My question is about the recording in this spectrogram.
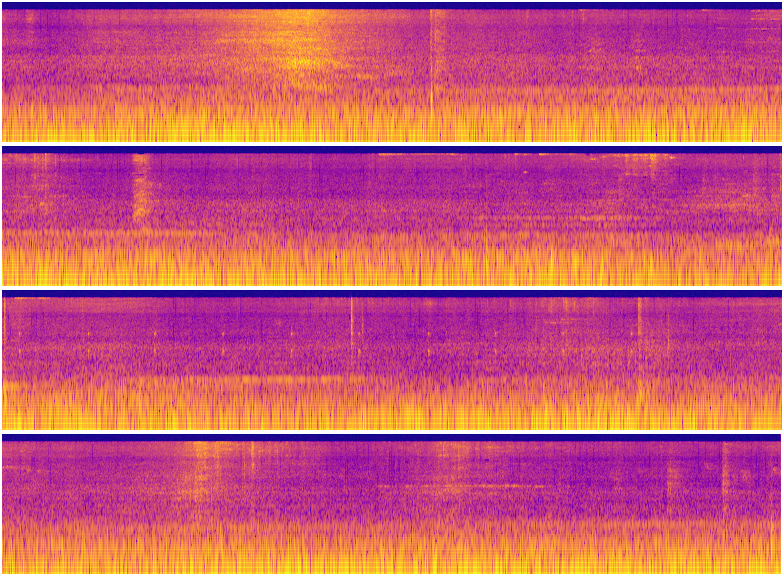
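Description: Road noise inside a moving car: a steady low rumble of engine and tyres, with a faint wavering hum above it. Two brief louder swells of noise come about three seconds in and again near the end.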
